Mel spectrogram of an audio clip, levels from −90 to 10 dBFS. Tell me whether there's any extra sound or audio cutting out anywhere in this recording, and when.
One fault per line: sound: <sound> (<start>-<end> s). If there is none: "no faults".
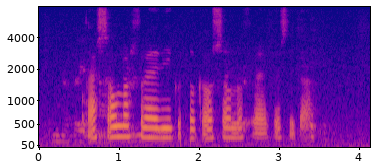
sound: dropout (1.8-1.9 s)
